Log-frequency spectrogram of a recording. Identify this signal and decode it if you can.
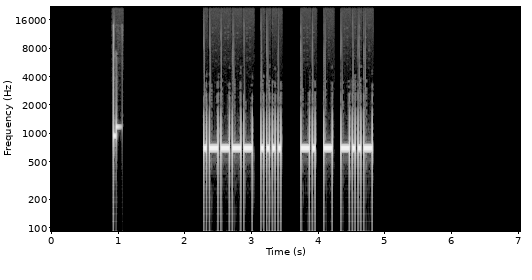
Morse code, heard as a keyed tone, about 28 wpm, 700 Hz. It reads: 1H NTX
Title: Winter Field Day Exchanges 28wpm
